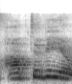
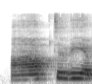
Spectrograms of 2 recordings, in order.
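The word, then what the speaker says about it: Optavia: You're going to tell me who your coach is and you're going to pronounce Opivvilla right. Optivia. Mama mia. Opivvilla. I'm joking with y'all. I said it wrong for so long, but I'm just That's my little joke.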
